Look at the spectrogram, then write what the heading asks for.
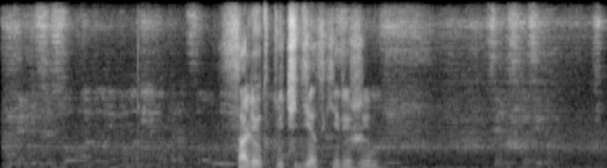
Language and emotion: Russian, neutral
